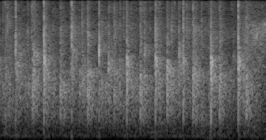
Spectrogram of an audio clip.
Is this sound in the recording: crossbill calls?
no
